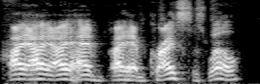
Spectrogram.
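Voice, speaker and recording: A man's voice: sits high, brisk, bright, forceful tone, no room sound. A man chatting casually and playfully as a call host, often interjecting and repeating his phrases.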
